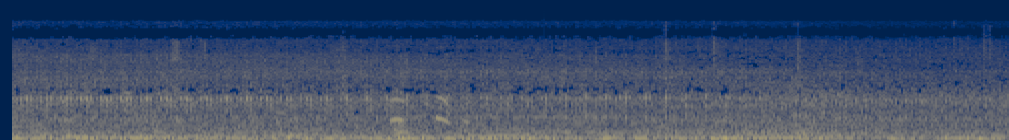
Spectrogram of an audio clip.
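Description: Fire engine's diesel engine idling close by, a steady low rumble, with people talking in the background.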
